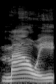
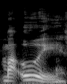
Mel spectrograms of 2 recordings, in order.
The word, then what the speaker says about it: Maui: And it's not Maui, it's Maui. So at least that's my understanding.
